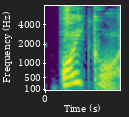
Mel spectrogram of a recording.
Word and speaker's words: Oikos: Oh, how do you say it? I think it's Oikos. O-I-K. It's Greek. Oikos.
